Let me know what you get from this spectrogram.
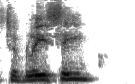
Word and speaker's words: Tbilisi: In the country of Georgia, how do you say this, Tbilisi? – Yes.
